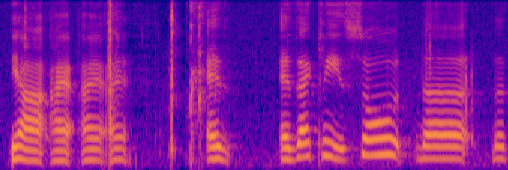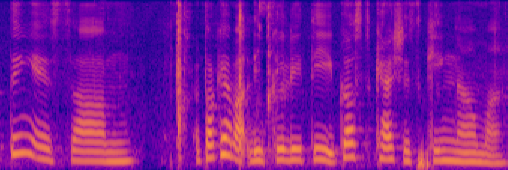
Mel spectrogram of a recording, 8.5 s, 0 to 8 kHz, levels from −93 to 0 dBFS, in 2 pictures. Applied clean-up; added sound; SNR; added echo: neural mask model Resemble Enhance denoiser.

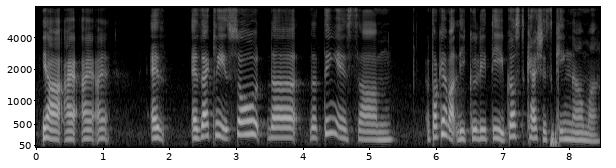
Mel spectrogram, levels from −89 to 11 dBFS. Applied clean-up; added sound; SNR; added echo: none; none; none; none.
